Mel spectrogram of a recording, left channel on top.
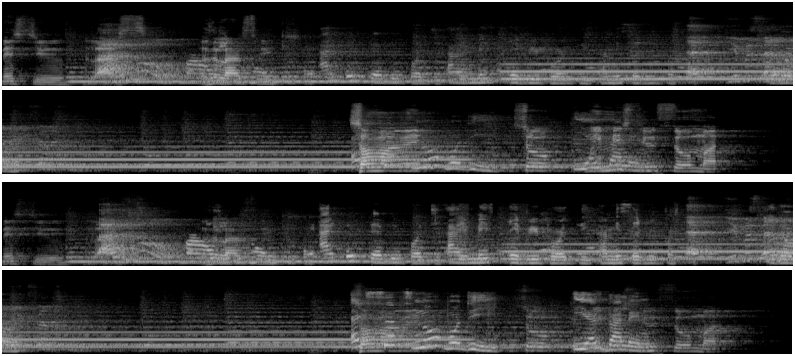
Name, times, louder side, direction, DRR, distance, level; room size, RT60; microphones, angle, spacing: voice 1, 0.0-1.2 2.0-2.9 11.4-12.1 13.0-13.4 13.7-15.1, left 4 dB, 35° left, 11 dB, 0.4 m, -29 dB
Musical instrument, 0.6-14.4, equal, 10° right, 0.9 m, -35 dB
voice 2, 0.9-1.9 6.8-8.9, right 1 dB, 70° right, -2 dB, 2.3 m, -30 dB
voice 3, 1.8-6.8 7.6-8.1 9.4-9.5 10.0-10.4 11.4-12.9 13.6-14.5, right 5 dB, 55° right, 13 dB, 0.3 m, -28 dB
Brass instrument, 4.9-12.7, left 2 dB, 75° left, 0.9 m, -30 dB
11.5 x 7.1 x 4.8 m, 1.2 s
head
